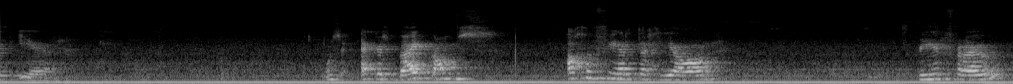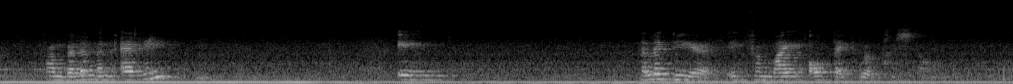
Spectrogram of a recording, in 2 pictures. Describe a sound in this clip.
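An elderly woman speaks slowly and clearly through a microphone in a large echoing hall.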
